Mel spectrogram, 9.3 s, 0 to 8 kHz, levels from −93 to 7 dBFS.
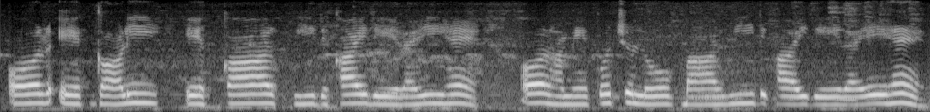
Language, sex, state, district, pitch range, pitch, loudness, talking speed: Hindi, male, Uttarakhand, Tehri Garhwal, 215-240 Hz, 225 Hz, -15 LUFS, 125 wpm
